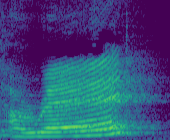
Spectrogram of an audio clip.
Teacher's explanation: Just go with a rising intonation, a red, and count for 5 seconds.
